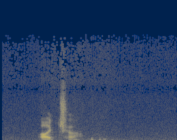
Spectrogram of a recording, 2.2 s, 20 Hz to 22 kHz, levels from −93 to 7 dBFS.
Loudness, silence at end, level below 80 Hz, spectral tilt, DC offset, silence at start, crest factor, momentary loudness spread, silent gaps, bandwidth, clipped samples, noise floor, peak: -25 LUFS; 0.9 s; -60 dBFS; -2.5 dB/octave; under 0.1%; 0.5 s; 24 dB; 22 LU; none; 16.5 kHz; under 0.1%; -55 dBFS; -6 dBFS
